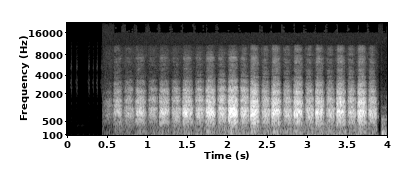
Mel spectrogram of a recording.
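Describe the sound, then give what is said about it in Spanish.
A dog named Chucho pants rapidly and steadily, a fast rhythmic series of breathy huffs lasting several seconds after a brief silence, with no voices. “Feliz Navidad para ese, mm, ese perrito.”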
